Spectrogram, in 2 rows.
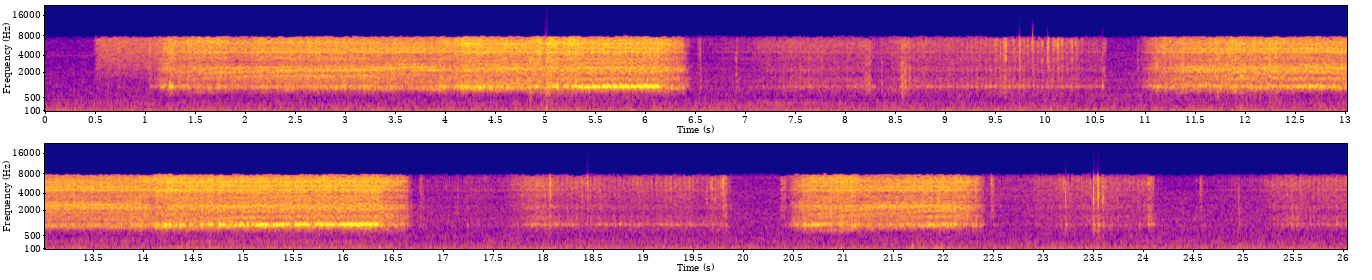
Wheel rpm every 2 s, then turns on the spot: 20, 110, 110, 30, 20, 50, 110, 110, 40, 20, 70, 20, 10.
6-10 16-20 22-24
